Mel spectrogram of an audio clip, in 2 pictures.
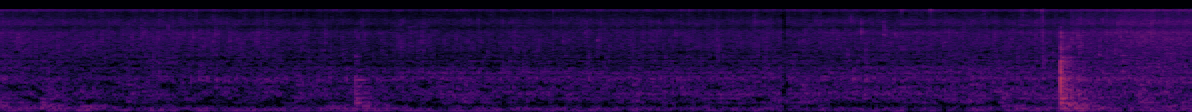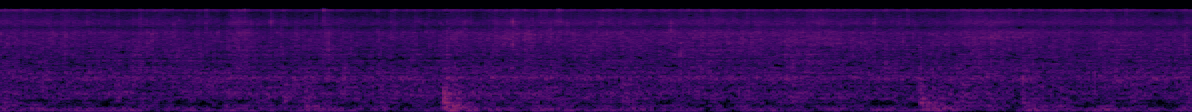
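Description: Minced meat frying with ginger, garlic and green chilli paste, sizzling steadily in oil as a wooden spatula stirs it. A few knocks of the spatula against the pan, the loudest about five seconds in.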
